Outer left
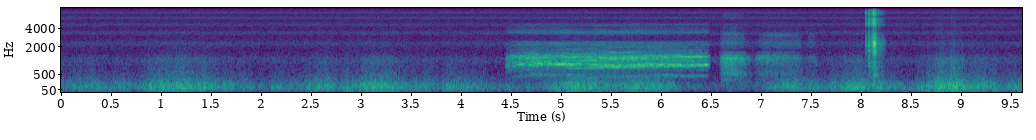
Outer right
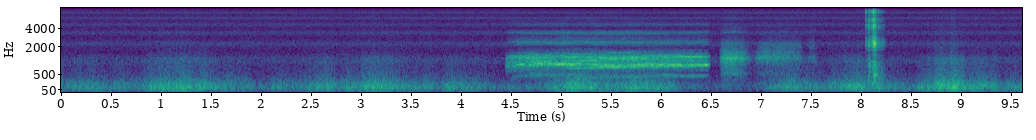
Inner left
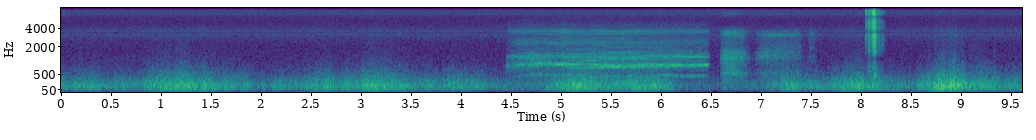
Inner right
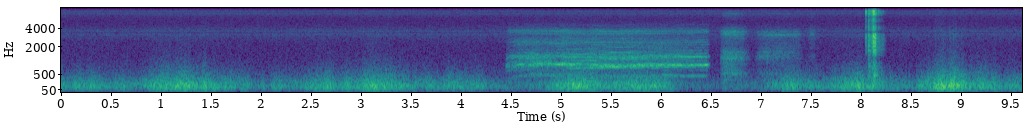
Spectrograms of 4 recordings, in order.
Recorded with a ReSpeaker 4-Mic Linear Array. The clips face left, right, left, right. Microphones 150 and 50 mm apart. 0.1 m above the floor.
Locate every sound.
4.5 s a scream: 10° right (ahead or behind)
6.6 s breathing: 20° left (ahead or behind)
8.0 s a crack: 25° right (ahead or behind)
